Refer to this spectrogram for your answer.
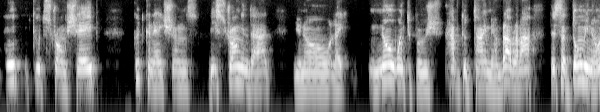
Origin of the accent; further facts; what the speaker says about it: Chile; now in Hawke's Bay, New Zealand; I'm from Chile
